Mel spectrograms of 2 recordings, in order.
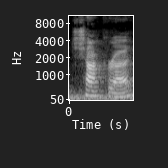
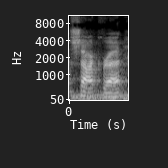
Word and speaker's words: chakra: So finally, a little bit about the sacral chakra, and I am aware that it's pronounced chakra, not chakra.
